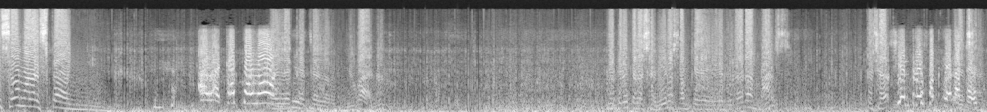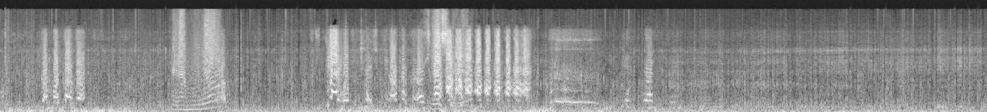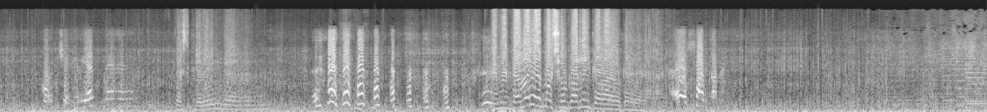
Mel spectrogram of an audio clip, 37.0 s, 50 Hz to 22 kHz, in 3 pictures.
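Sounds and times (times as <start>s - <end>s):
motorcycle engine rumble: 0.0s - 37.0s
road noise: 0.0s - 37.0s
wind buffeting microphone: 0.0s - 37.0s.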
